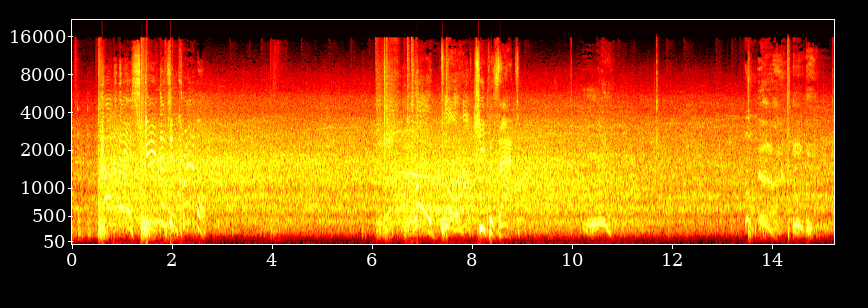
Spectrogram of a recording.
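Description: Heavy blows and body slams thud in a wrestling fight.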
